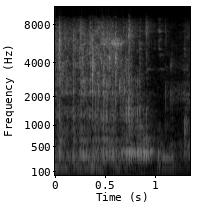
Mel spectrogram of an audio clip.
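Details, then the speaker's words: Culligan filtered-water faucet after the squeaky-handle fix (handle screw refitted, cap replaced, tank and feed reopened): water rushes out smoothly with no squeal or chirp from the handle valve; faucet now operates quietly. "now you can come back down here turn on the tank turn on the feed and just like that voila your faucet is no longer"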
